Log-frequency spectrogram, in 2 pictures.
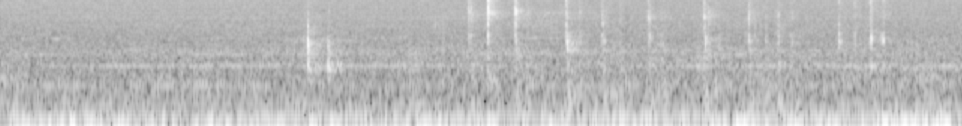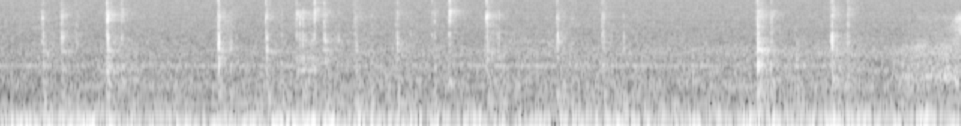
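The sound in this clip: Someone types on a computer keyboard, giving many quiet, irregular key clicks and taps over a faint steady hum, with no talking.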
